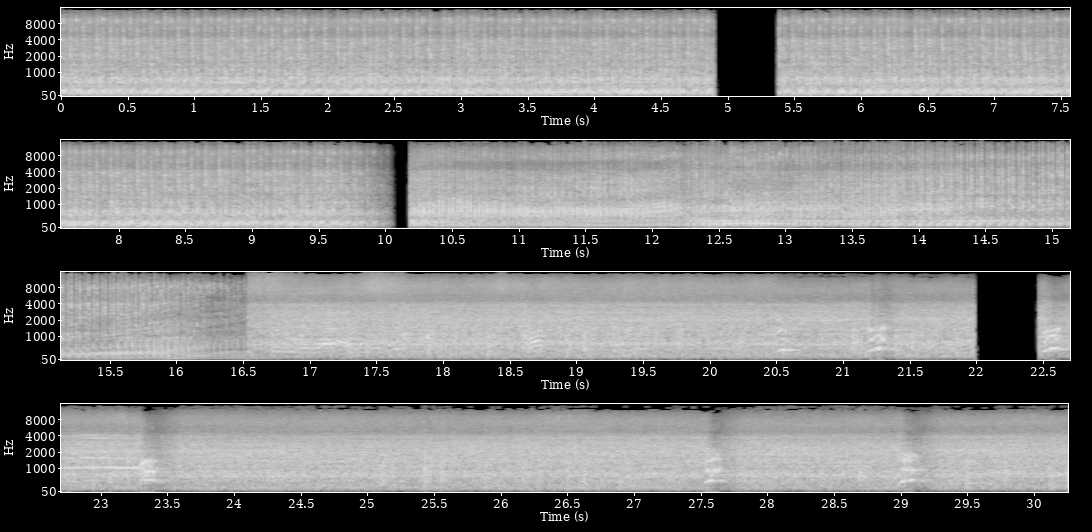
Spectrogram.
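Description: Cruiser motorcycle engines running steadily, then revving with a pitch that climbs and falls as a motorcycle pulls away. After a cut comes a steady hiss with voices faintly in the background.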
